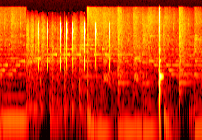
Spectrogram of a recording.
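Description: Smartphone keyboard tap sounds: a quick run of about nine short, sharp clicks, followed by one louder single click about three seconds in, over background music.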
